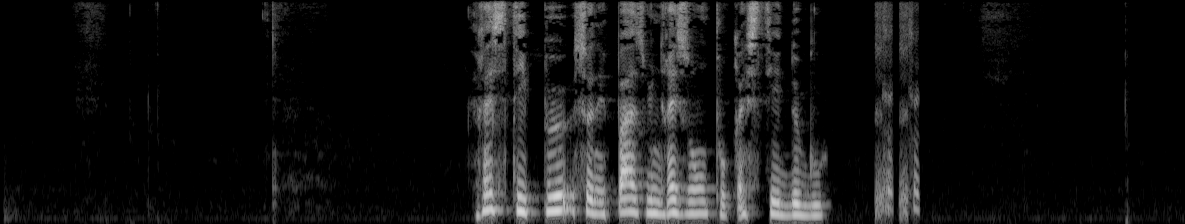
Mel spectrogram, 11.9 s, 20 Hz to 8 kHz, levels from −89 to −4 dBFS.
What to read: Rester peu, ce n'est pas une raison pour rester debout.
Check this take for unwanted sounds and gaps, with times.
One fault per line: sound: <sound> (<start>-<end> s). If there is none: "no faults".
sound: laugh (8.7-9.2 s)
